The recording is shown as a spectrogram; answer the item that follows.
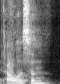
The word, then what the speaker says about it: Taliesin: Is that how you pronounce the name, Taliesin?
